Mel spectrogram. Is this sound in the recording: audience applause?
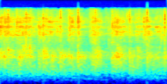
yes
